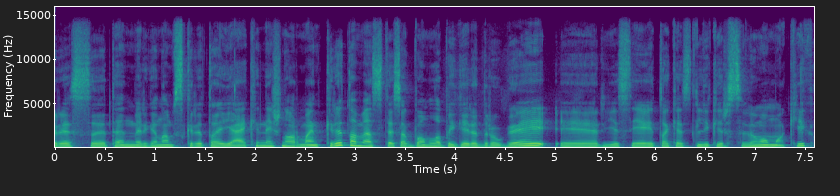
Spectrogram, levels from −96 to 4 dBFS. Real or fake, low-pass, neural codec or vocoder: real; 14.4 kHz; none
